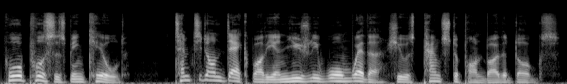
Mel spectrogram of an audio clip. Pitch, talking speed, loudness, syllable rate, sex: 130 Hz, 210 wpm, -17 LUFS, 5.5 syllables/s, male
